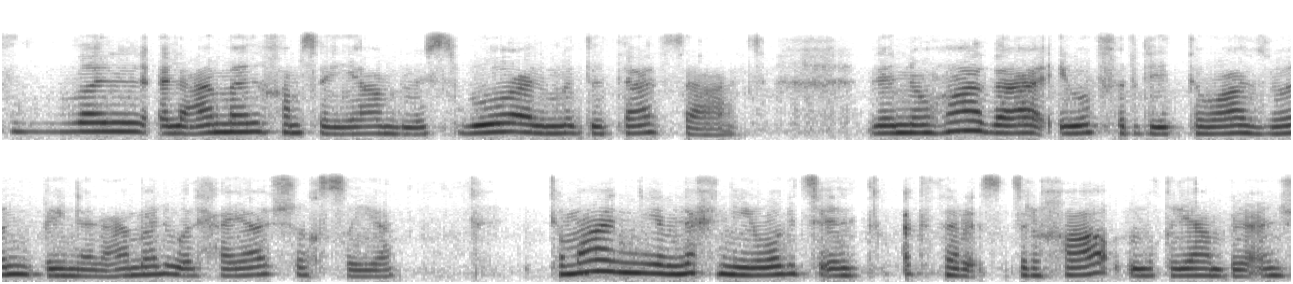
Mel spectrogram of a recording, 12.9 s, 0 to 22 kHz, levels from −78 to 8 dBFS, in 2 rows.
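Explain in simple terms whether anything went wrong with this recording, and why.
Opus voice compression runs through the whole recording. To fit the speech into very little data, the coder drops everything above about 8.6 kHz and describes the voice only roughly, so it sounds muffled, hoarse and a little robotic from start to finish.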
